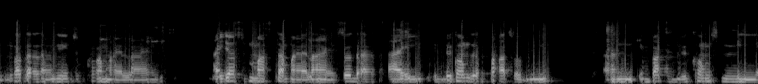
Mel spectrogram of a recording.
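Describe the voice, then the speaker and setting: A man with a Nigerian accent speaking as a poet on a panel, explaining at a measured pace with many fillers and restarts. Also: medium pitch, vocal fry, a little mellow, low-quality recording. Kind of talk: panel discussion talk. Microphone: video call.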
